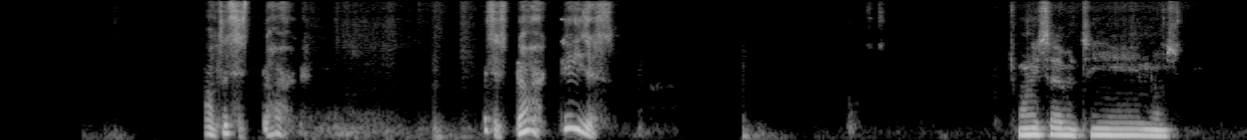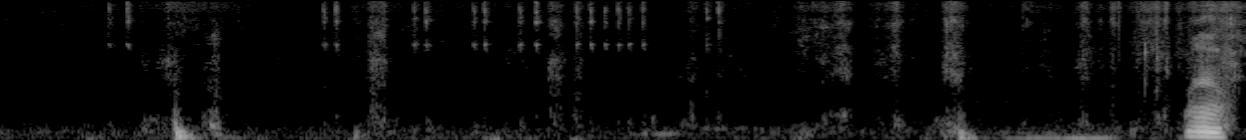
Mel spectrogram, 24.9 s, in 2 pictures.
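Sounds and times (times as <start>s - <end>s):
speech: 2.0s - 3.2s, 4.8s - 6.2s, 10.2s - 11.8s, 24.3s - 24.8s
keyboard typing a search: 16.6s - 19.7s.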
